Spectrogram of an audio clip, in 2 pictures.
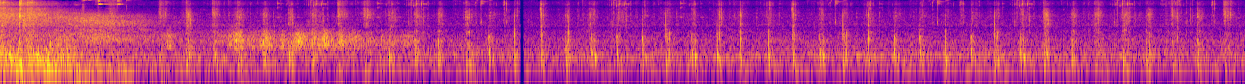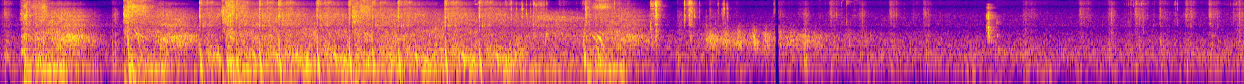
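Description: Footsteps thud quickly and evenly while running.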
